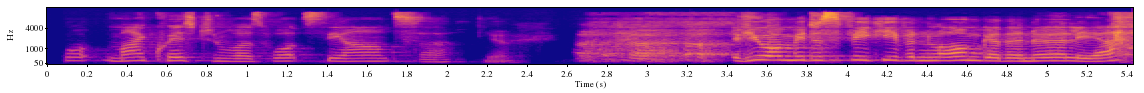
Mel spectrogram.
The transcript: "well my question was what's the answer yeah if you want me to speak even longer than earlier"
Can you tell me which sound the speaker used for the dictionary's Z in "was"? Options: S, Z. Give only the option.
Z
